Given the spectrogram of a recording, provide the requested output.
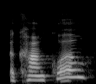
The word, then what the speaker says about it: Okonkwo: among uh pre-season regular season uh chicka's name Okonkwo did I do it right did I say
